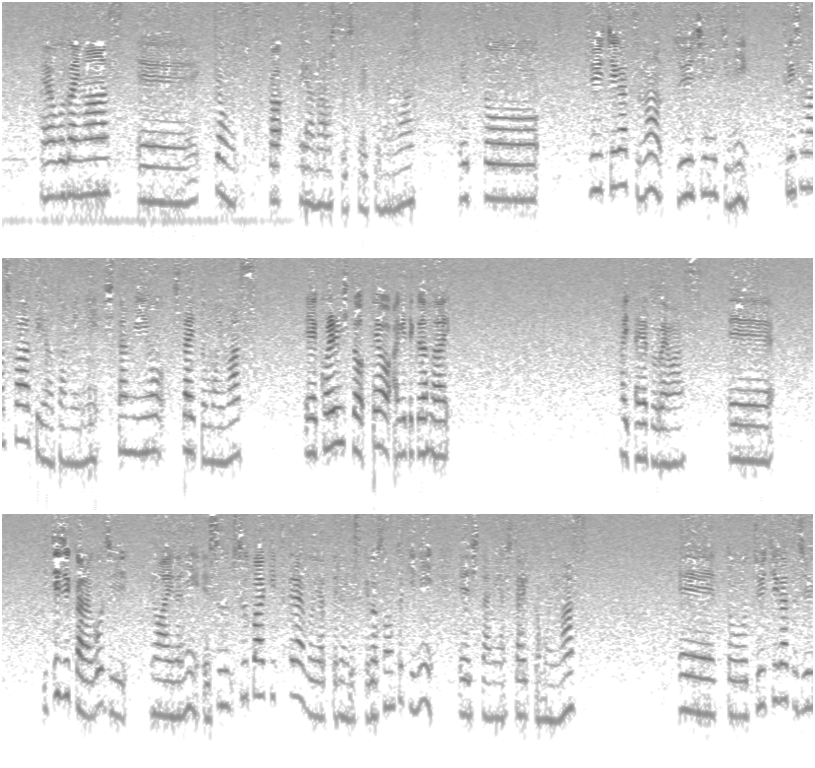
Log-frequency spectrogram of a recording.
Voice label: announcement; sunday message 2019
